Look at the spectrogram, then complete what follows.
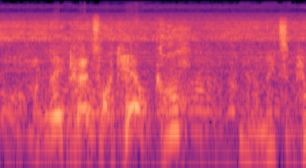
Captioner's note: groans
